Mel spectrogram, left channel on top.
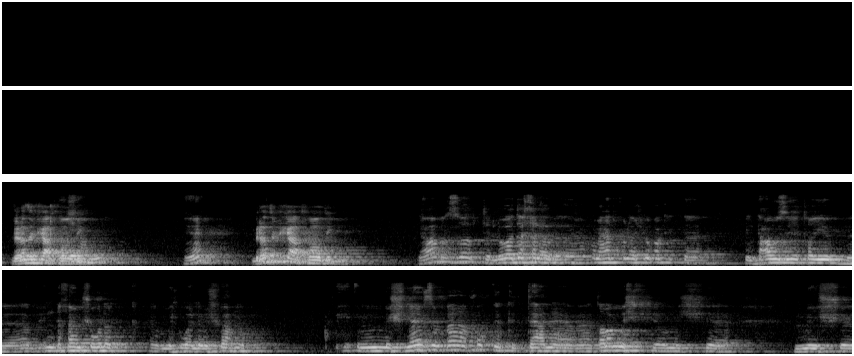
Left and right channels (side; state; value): left; silent; digital silence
